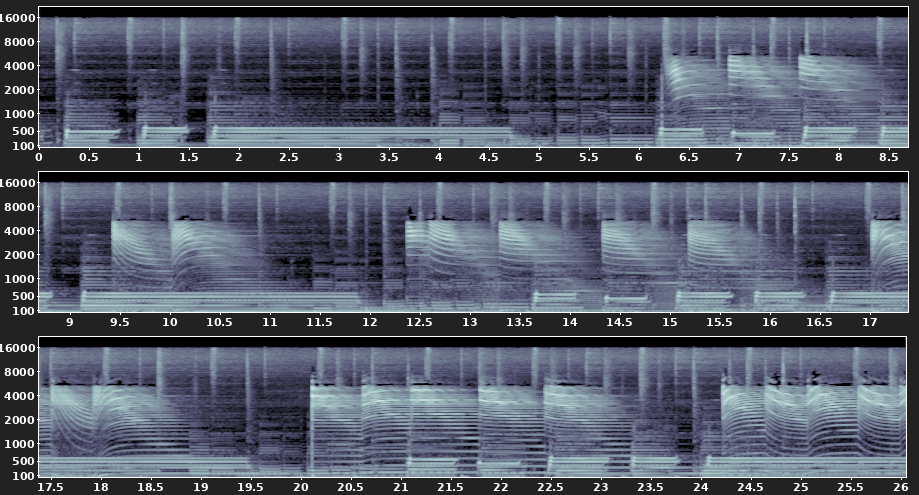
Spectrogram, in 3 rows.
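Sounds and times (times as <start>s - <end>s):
ambient synthesizer music: 6.1s - 26.0s.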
